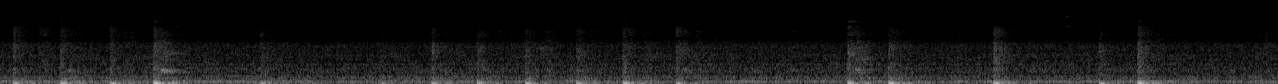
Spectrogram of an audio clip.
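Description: Feet thud and shuffle on a padded floor in quick, uneven steps.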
